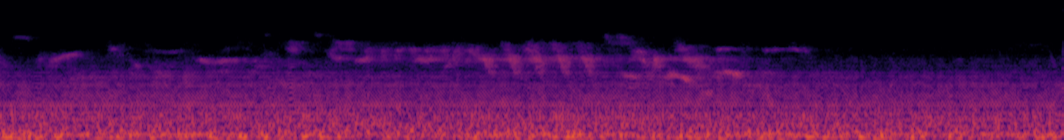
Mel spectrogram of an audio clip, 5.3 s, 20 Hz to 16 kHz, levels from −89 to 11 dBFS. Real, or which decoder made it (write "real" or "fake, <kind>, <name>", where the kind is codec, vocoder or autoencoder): fake, vocoder, Vocos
